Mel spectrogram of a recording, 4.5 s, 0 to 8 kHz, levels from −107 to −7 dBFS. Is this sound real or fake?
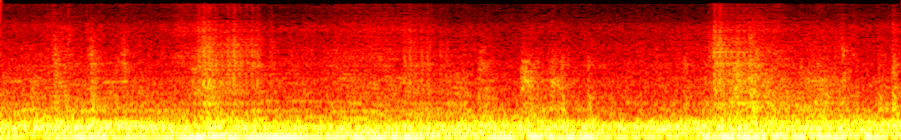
real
